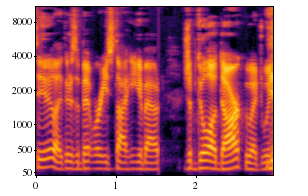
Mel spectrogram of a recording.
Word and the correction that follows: Kareem Abdul-Jabbar: Kareem Abdul-Jabbar.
